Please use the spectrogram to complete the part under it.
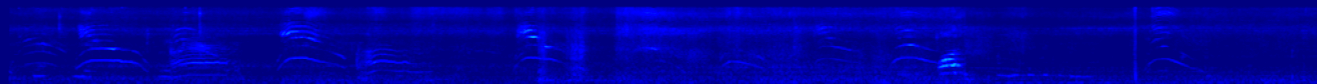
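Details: Domestic cat family: a mother cat carrying her kitten in her mouth to move it somewhere safer. Many high, arching meows come in quick succession, some overlapping, over a steady low rumble of background noise.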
